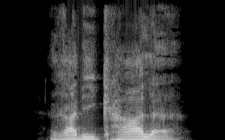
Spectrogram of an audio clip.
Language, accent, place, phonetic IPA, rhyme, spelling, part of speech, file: German, Germany, Berlin, [ʁadiˈkaːlə], -aːlə, Radikale, noun, De-Radikale.ogg
- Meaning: nominative/accusative/genitive plural of Radikaler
